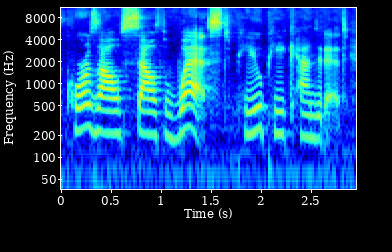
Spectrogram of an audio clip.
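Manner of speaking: ordinary talk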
